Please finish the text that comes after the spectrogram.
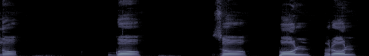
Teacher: সবগুলো লাস্টে যে ও রয়েছে ওগুলোতে কিন্তু উচ্চারণটা ওই আসছে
